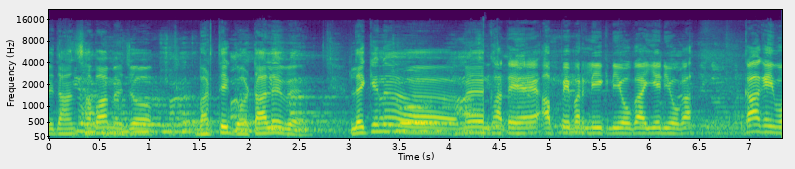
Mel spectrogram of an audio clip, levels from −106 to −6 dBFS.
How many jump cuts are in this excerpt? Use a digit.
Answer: 1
